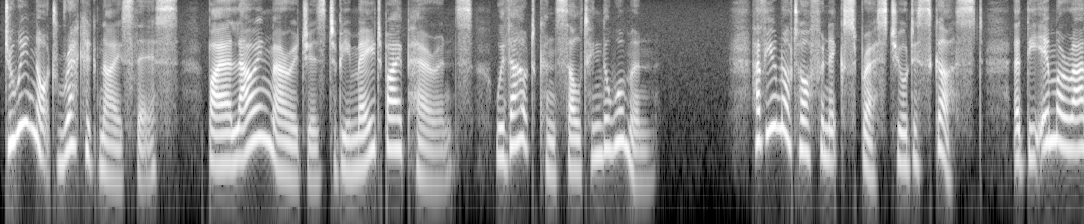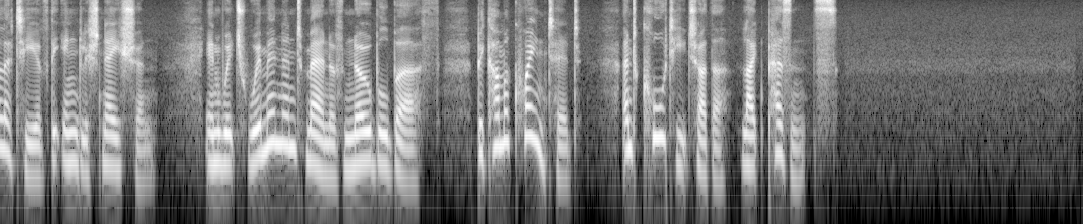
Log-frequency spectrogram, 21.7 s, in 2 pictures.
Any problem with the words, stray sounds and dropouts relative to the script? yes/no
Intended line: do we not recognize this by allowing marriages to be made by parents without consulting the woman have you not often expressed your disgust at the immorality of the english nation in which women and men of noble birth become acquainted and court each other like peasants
no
